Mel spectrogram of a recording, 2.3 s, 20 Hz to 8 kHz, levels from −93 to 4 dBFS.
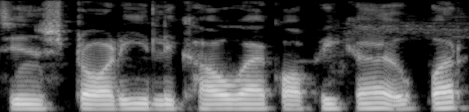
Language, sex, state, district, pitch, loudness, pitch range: Hindi, male, Bihar, Sitamarhi, 120 Hz, -17 LUFS, 120-125 Hz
